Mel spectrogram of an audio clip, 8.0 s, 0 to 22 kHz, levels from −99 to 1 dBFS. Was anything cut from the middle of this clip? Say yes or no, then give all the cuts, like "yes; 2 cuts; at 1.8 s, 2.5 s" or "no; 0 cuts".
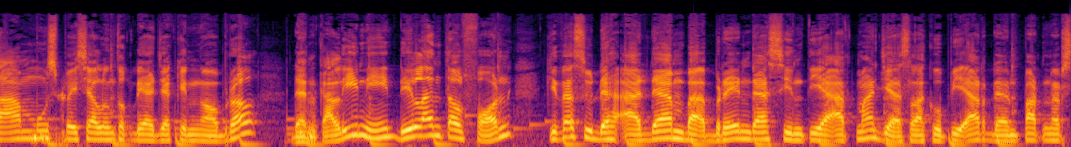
no; 0 cuts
